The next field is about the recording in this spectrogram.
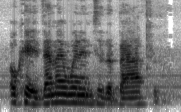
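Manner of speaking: ordinary talk, nothing marked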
